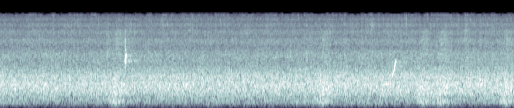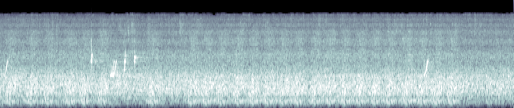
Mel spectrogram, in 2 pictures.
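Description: A game menu clicks softly as pages turn.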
